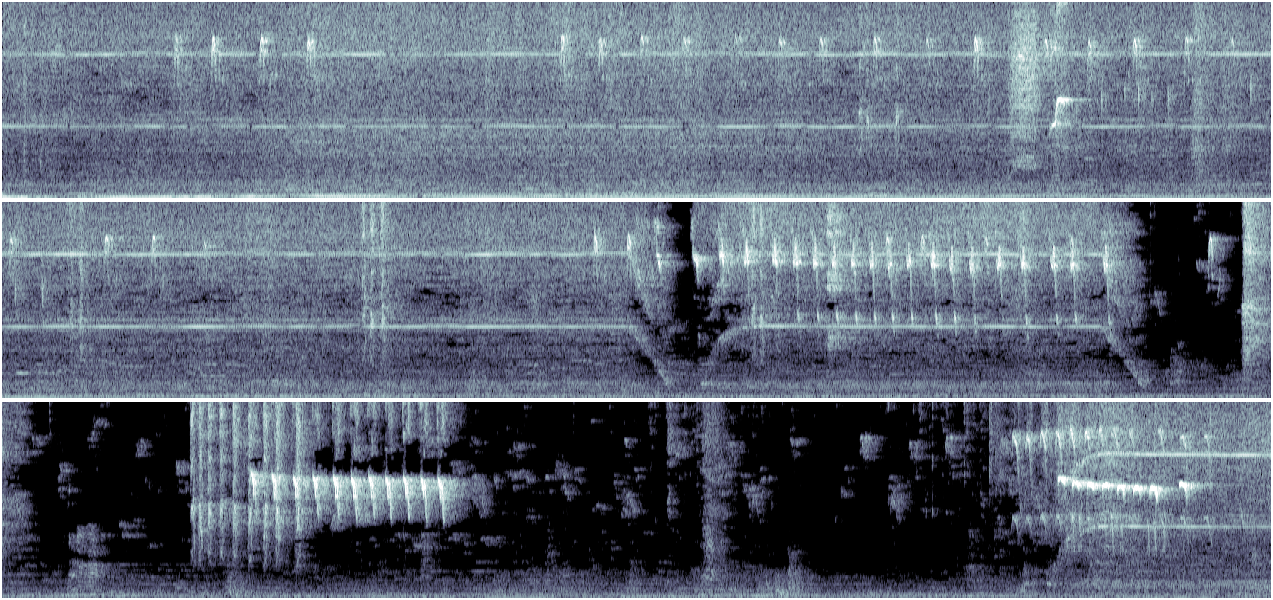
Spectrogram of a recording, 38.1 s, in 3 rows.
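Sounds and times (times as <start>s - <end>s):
small birds chirping: 18.5s - 25.0s, 27.2s - 38.0s.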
